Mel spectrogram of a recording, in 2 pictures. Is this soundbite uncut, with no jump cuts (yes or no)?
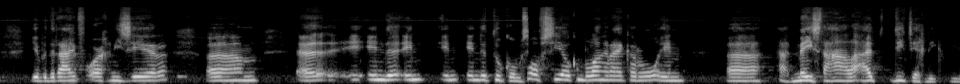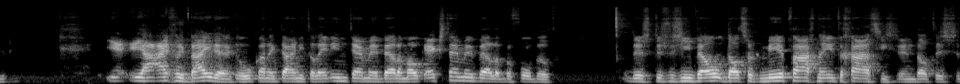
no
